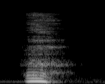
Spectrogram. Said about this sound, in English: Yawn 10 times. Do one yawn right now. I'll yawn with you.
